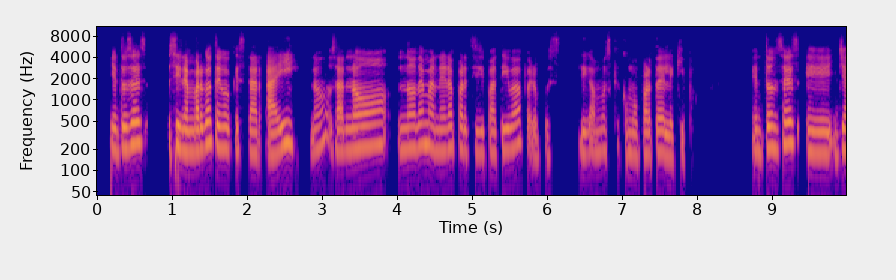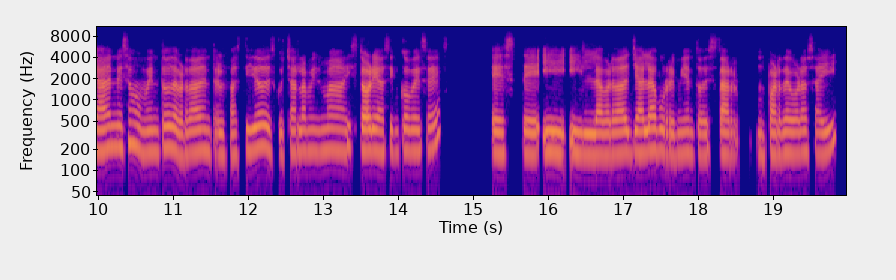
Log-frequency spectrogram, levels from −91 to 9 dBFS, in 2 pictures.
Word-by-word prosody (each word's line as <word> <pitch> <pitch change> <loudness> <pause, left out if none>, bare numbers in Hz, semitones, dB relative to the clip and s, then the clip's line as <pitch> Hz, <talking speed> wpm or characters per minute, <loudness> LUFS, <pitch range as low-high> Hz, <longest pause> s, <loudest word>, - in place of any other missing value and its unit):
Y - - -4
entonces, 230 - +3 0.3
sin 215 -4 +3
embargo, 190 +7 +5
tengo 205 -4 +2
que 210 - -5
estar 180 -2 -1
ahí, 220 +7 +4 0.2
¿no? 215 +9 -5
O - - -8
sea, - - +3
no 215 +4 +1
no 205 +1 -1
de 230 - +1
manera 210 -2 0
participativa, 190 +2 -2
pero, - - -5
pues, 445 - -18 0.2
digamos 180 +2 -6
que 225 - -25
como 170 -5 -7
parte 175 +1 -1
del 175 -3 +1
equipo. 155 - -9 0.8
Entonces, 210 +6 +1
eh, 175 -2 -1
ya 190 +4 +3
en 215 0 -3
ese 215 +3 -2
momento, 190 -1 -1
de 200 -2 +3
verdad, 180 +3 +1
entre 180 -3 -4
el 165 - -3
fastidio 190 +6 0
de 215 - +3
escuchar 180 0 -4
la 190 +1 0
misma 190 +1 -3
historia 195 -3 +4
5 190 +1 -3
veces, 195 - -2 0.7
este, 175 0 0
y 180 -3 +2
y 175 -1 +1
la 170 0 +4
verdad, 170 +2 +2
ya 180 -1 +2
el 180 +1 +4
aburrimiento 175 -2 -1
de 165 - -1
estar 170 0 0 0.2
un 165 -2 -7
par 170 0 0
de 175 0 +1
horas 175 +1 -2
ahí, 175 - -2
185 Hz, 170 wpm, -25 LUFS, 175-205 Hz, 0.8 s, embargo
